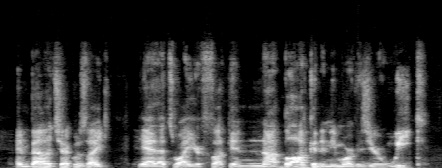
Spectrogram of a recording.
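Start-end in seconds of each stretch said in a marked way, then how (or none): 1.4-4.3 grumbling, muttered under the breath, barely voiced. Retelling what a coach said to a player: imitating someone muttering under breath. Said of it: "under his breath and shit".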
